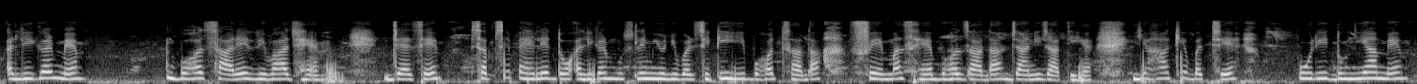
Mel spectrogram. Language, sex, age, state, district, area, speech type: Urdu, female, 30-45, Uttar Pradesh, Aligarh, urban, spontaneous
